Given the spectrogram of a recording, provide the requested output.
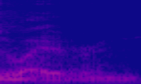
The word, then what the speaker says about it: wyvern: It is wyvern. Never mind. but now MMK, how do you pronounce your class? Artificer. Artificer. No, nobody says art. Artificer. See, it's I said- artificer. Artificer. No, it's wyvern and artificer.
